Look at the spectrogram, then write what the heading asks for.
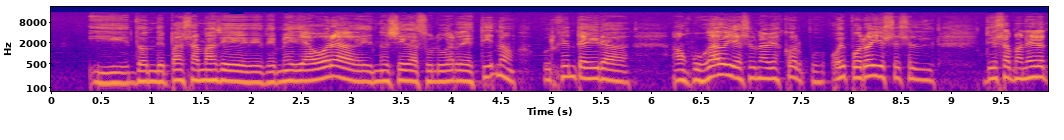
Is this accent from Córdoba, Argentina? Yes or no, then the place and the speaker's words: no; Buenos Aires, Argentina; Yo tengo 56 años y me crié en Ciudad Oculta.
